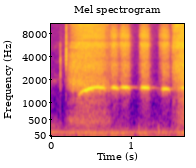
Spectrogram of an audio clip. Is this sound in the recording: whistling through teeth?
yes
